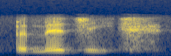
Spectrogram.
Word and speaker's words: Bemidji: Although I think it's actually pronounced Bemidji.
